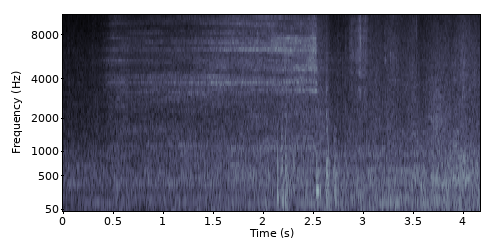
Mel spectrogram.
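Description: A WoodRiver #5-1/2 bench plane taking a full-width shaving along the edge of a red oak board. The blade's cutting makes a hiss that grows louder and stops sharply about two and a half seconds in, with a light knock of the plane around then.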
